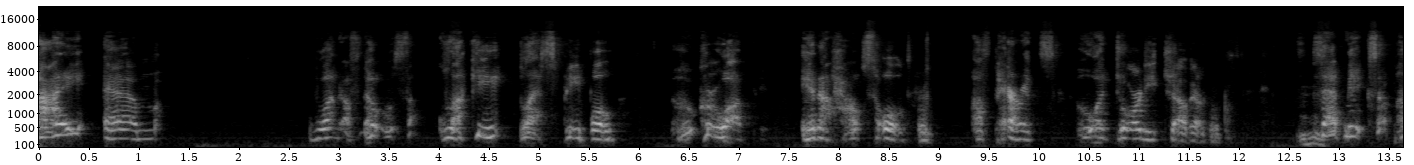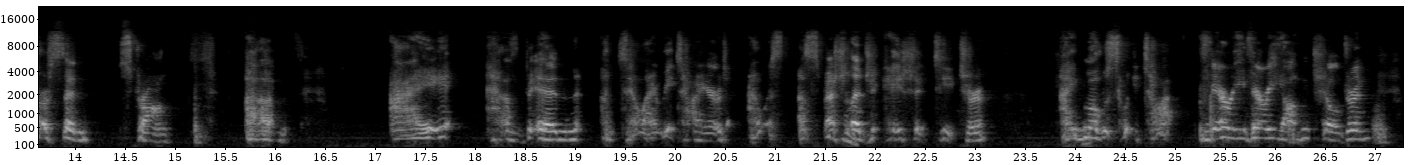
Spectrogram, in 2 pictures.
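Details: Adult woman with a chronic voice disorder, treated with Botox injections into the vocal cords every three months; dysphonia.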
